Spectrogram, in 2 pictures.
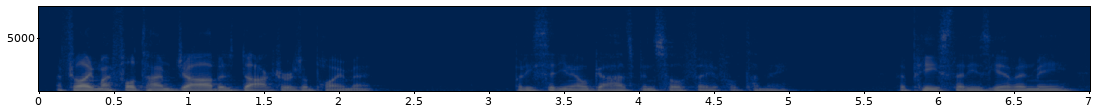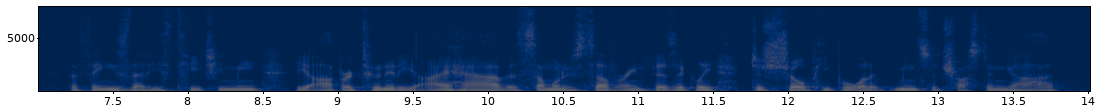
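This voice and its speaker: An animated, somewhat breathy man's voice at medium pitch and a fairly quick pace. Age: 40s. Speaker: pastor. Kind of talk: sermon.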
